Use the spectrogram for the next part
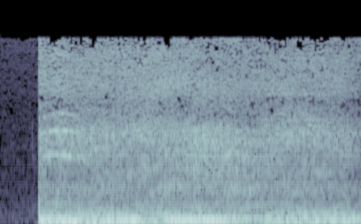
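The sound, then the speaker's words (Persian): After a brief near-silence, loud traffic noise begins abruptly: official service cars of high-ranking Tajikistan government officials driving out of their compound in the First Sovetsky district of Dushanbe in the early morning, with a steady low engine rumble and road roar, continuous, with no one speaking. “ماشین های خدمتی منصبداران سطح بالای حکومت تاجیکستان است که صبح بر وقت از قرارگاه خود از محله یکم سویتسکی شهر دوشنبه خارج می شوند.”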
